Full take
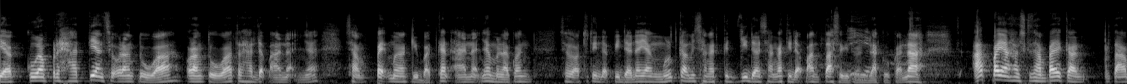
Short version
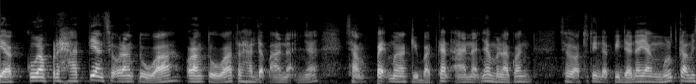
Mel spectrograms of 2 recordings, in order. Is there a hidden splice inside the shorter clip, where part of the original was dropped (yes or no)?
no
